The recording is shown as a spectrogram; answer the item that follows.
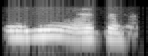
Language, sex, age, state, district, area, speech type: Nepali, female, 30-45, West Bengal, Darjeeling, rural, conversation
